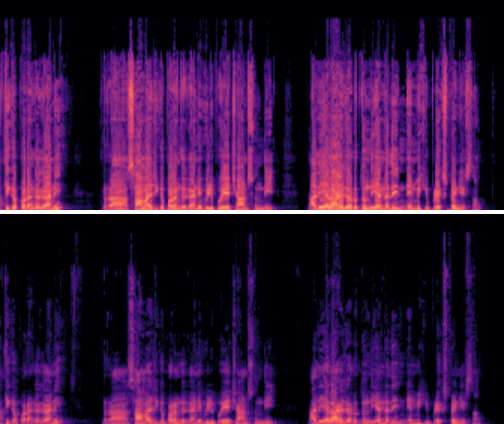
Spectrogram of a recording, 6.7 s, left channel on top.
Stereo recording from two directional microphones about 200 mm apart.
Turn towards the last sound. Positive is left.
turn(degrees=30)  # may be behind; listen again after turning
